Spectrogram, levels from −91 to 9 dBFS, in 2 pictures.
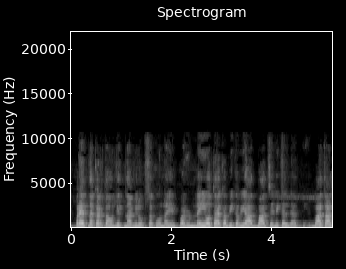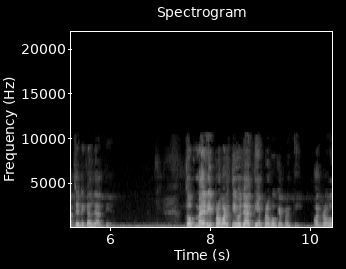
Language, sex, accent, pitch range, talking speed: Hindi, male, native, 105-140 Hz, 210 wpm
